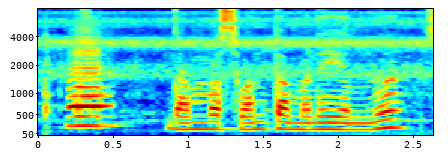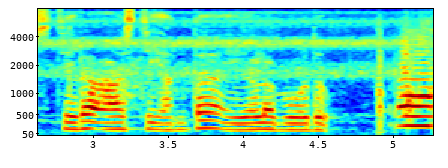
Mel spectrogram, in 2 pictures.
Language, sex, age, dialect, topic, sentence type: Kannada, male, 25-30, Central, banking, statement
